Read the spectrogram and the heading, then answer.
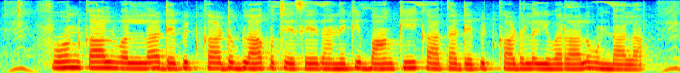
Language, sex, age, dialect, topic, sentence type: Telugu, female, 18-24, Southern, banking, statement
